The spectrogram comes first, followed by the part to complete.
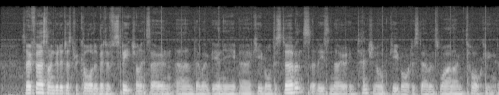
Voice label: voicemic voice only aaaaaaggggggkkkkkkk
